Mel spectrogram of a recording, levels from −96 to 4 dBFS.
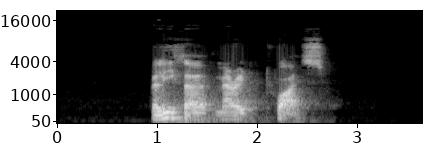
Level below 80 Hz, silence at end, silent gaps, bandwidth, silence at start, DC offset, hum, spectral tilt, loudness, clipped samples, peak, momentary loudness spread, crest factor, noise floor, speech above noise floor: -48 dBFS; 1 s; none; 9.2 kHz; 0.95 s; under 0.1%; none; -5.5 dB/octave; -16 LUFS; under 0.1%; -2 dBFS; 12 LU; 16 dB; under -90 dBFS; over 76 dB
